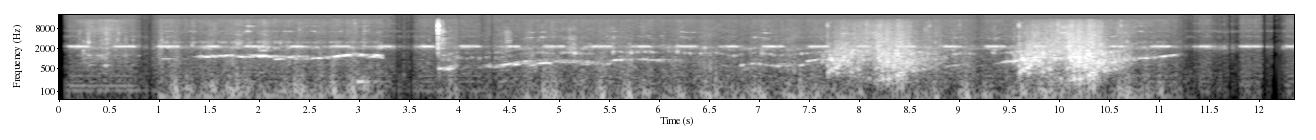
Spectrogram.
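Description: A fishing reel whirs steadily as line is wound in.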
